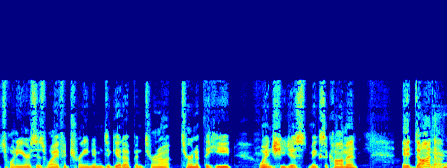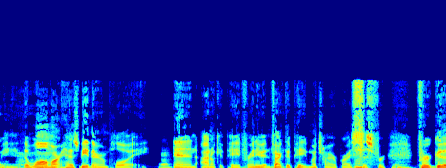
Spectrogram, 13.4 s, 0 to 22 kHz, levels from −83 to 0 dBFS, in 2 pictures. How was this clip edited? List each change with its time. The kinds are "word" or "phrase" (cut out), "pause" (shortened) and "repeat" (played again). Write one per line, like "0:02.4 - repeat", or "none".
0:07.9 - phrase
